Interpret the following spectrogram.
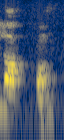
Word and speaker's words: লক্ষণ: আমরা বলবো ক্ষমা আবার যুক্তফা যদি কি থাকে শব্দের মাঝখানে যদি থাকে বা শব্দের শেষে যদি থাকে তখন আমরা কি বলবো যেমন আমরা এই শব্দটাকে কি বলবো লক্ষণ বাংলায় যদি বলি লক্ষণ কিন্তু এখানে যুক্তক্ষটা আমাদের লক্ষ লক্ষণ কি আছে মাঝে আছে তাহলে আমাকে ক এবং স এর উচ্চারণটা করতে হবে কিন্তু ক এর পূর্ণ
